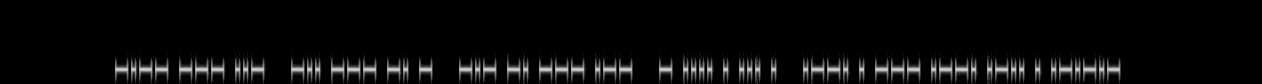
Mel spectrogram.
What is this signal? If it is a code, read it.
Morse code, heard as a keyed tone, about 32 wpm, 700 Hz. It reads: YOU DONT KNOW THESE PEOPLE.
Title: Sentences from Top 1000 Words - Review Part 1 - 30wpm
